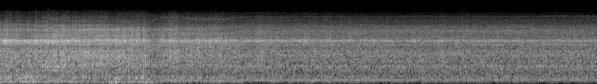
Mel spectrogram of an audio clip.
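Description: Countertop blender running, crushing ice cubes with strawberries and bananas into a smoothie. It is rough and loud for the first second and a half while the ice breaks up, then settles into a steady, even running note as the mix turns smooth.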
